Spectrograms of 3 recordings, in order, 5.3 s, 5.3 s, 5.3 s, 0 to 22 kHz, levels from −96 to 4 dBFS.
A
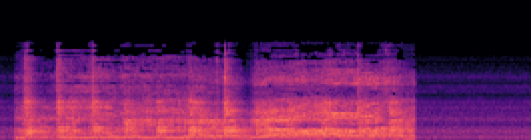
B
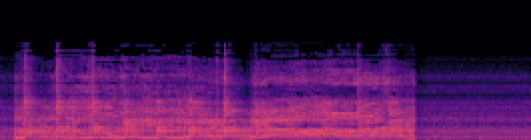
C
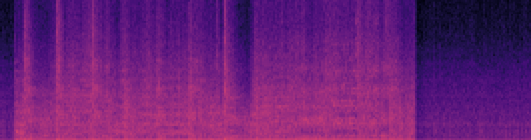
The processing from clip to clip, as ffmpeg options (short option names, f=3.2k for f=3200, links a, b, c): -af "acompressor=threshold=-32dB:ratio=10"
-af "afreqshift=210,aexciter=amount=2.1:drive=5:freq=6.4k,aeval=exprs='abs(val(0))':c=same"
